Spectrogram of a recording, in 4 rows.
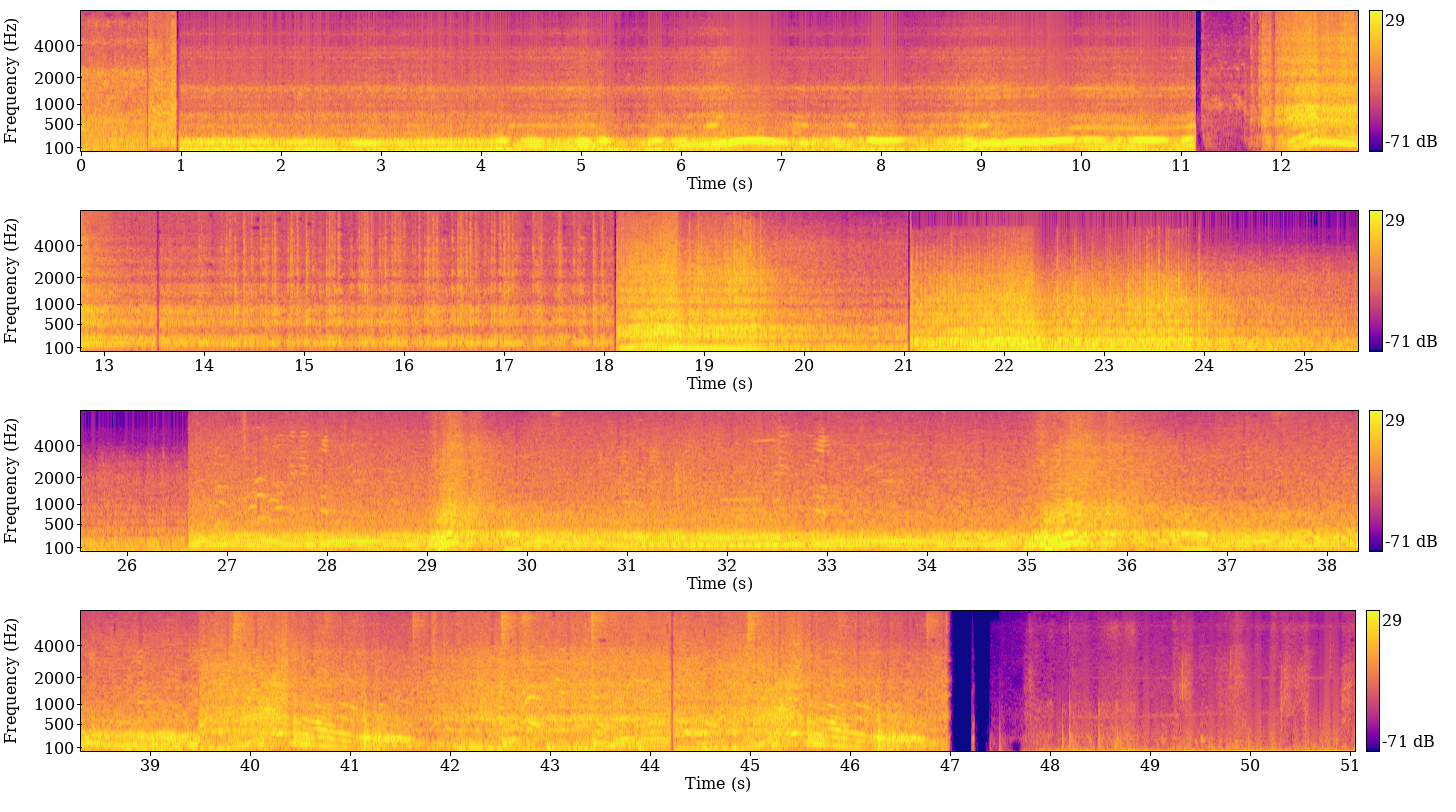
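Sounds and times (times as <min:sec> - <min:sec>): car engine blipped: 0:00.0 - 0:47.0
car engine revving: 0:00.0 - 0:47.0.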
